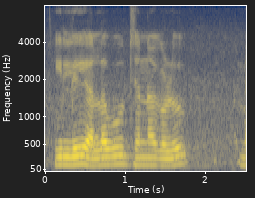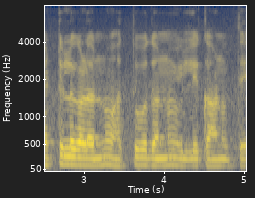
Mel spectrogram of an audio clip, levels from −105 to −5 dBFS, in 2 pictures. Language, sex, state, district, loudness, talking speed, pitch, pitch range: Kannada, male, Karnataka, Koppal, -17 LUFS, 85 wpm, 135 Hz, 125-140 Hz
